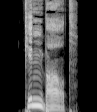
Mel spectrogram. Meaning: the portion of the beard on the chin, especially (but not exclusively) when trimmed in the form of a goatee
- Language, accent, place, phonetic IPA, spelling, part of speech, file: German, Germany, Berlin, [ˈkɪnˌbaːɐ̯t], Kinnbart, noun, De-Kinnbart.ogg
